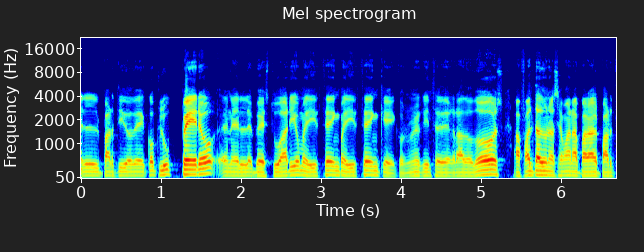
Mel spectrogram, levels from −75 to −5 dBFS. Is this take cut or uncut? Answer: cut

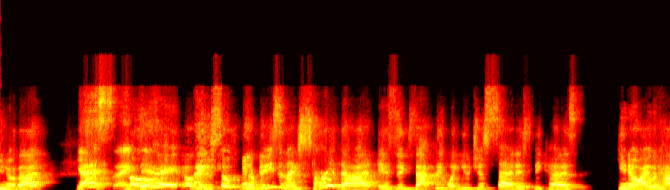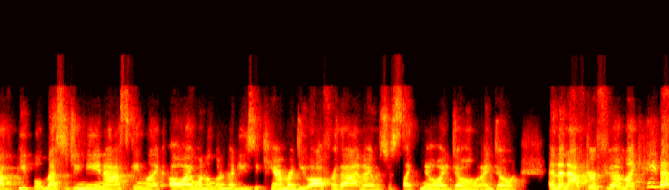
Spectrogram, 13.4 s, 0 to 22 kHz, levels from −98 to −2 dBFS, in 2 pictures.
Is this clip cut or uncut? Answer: uncut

